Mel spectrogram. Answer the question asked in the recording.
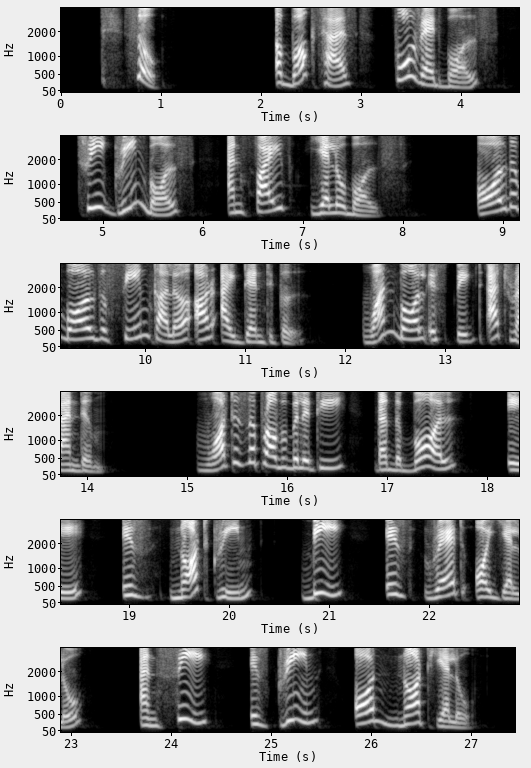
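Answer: A: 3/4 (9/12), B: 3/4 (9/12), C: 7/12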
